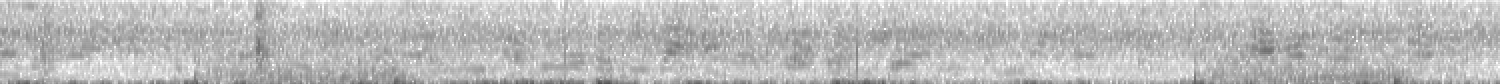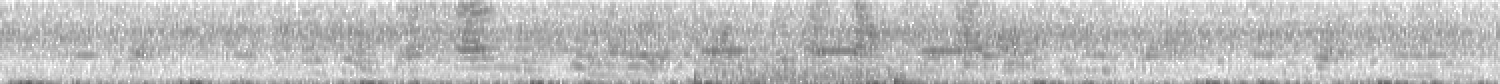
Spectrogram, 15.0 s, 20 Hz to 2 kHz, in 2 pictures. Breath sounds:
0.90-2.12 s: inhalation
0.90-2.12 s: wheeze
5.89-7.12 s: inhalation
5.89-7.12 s: wheeze
10.92-12.15 s: inhalation
10.92-12.15 s: wheeze

